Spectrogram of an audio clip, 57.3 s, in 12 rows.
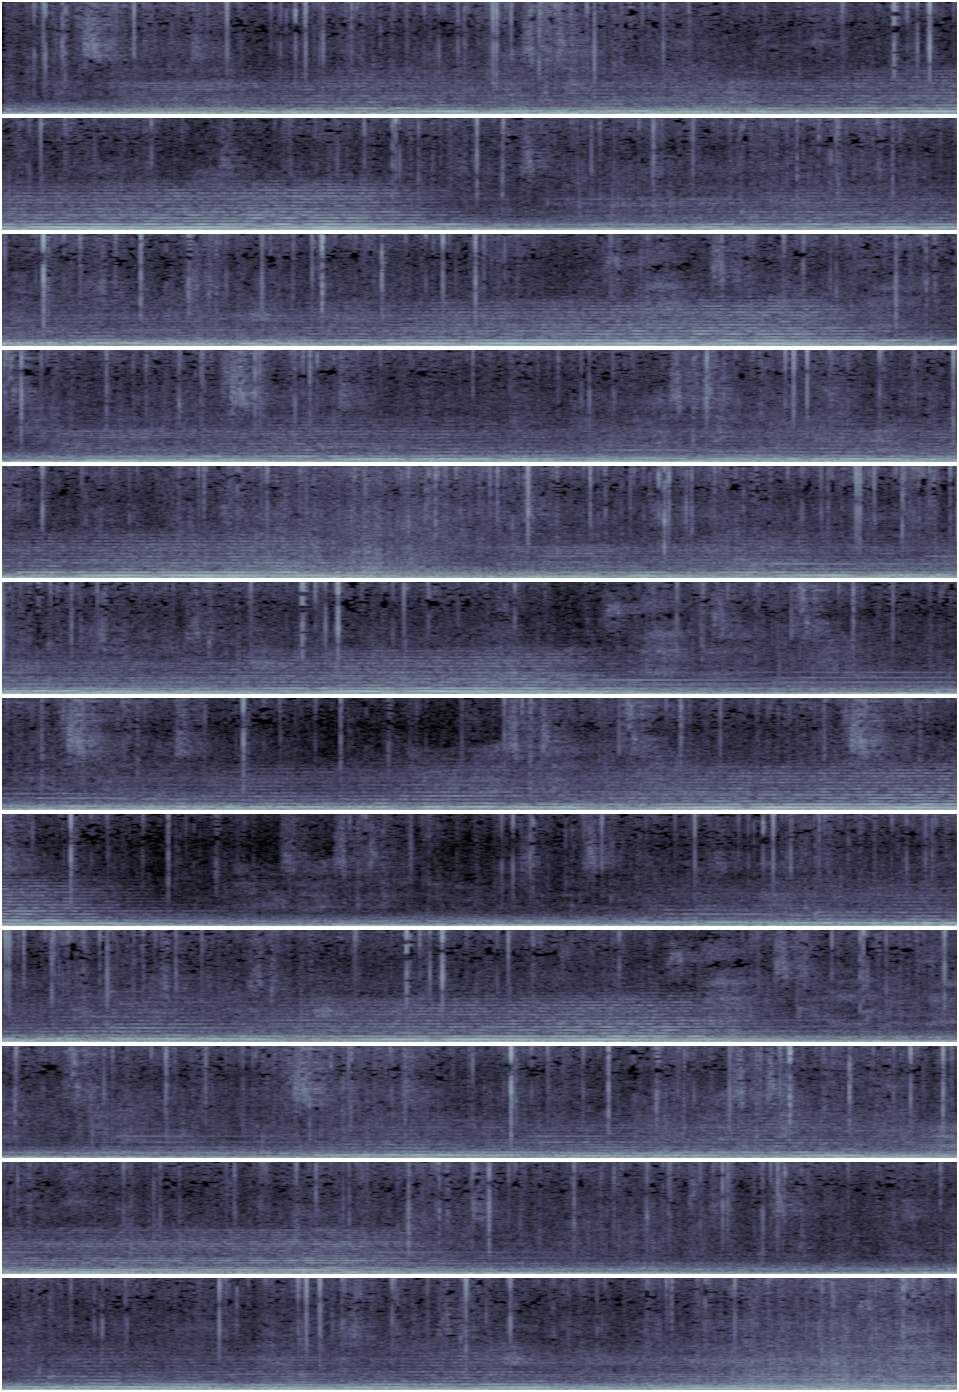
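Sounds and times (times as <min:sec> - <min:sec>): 
ambient sounds: 0:00.0 - 0:57.2.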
